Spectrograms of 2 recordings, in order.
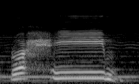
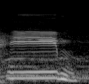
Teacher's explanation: হিমে কিন্তু তিন আলিফ টান লম্বা হলকের মাঝ থেকে সস শব্দ করে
